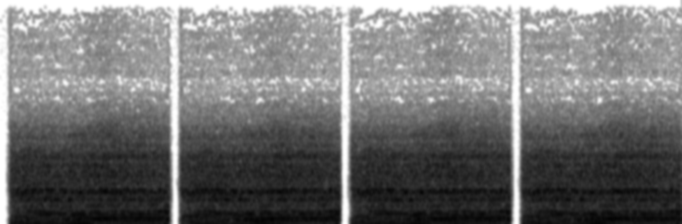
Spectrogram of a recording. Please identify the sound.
Drive on lawnmower reverse more robotic
Sound recording of a ride-on-lawnmower that has been processed to give it a sound-design quality.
